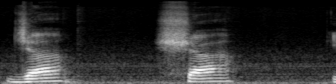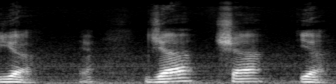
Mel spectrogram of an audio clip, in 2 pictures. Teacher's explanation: Tengah lidah, kalau tadi pangkal lidah, sekarang tengah lidah bertemu dengan langit-langit mulut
